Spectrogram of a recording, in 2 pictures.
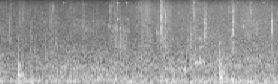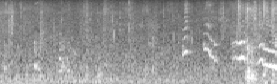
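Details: Playful six-week-old Cavalier King Charles Spaniel pups, tri-color and Blenheim, frolic outdoors on a deck beside their mother Diva. Soft scuffling patter leads to high, wavering whimpers and whines rising near the end.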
